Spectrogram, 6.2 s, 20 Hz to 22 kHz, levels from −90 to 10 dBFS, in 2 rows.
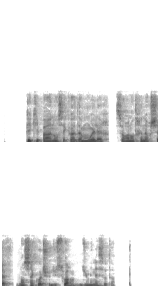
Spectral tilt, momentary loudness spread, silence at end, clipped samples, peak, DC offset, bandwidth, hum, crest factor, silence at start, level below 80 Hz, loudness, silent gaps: -4.5 dB/octave; 8 LU; 0.9 s; under 0.1%; -6 dBFS; under 0.1%; 8 kHz; none; 22 dB; 0.5 s; -66 dBFS; -26 LUFS; 2.14-2.28 s, 3.36-3.40 s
